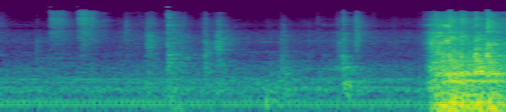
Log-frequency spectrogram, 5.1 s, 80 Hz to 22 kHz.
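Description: A few short hisses of an aerosol can of starting fluid sprayed into the engine, then about four seconds in the 1991 Polaris Indy 650's two-stroke triple fires on the starting fluid and runs loud with its exhaust pipe off.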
